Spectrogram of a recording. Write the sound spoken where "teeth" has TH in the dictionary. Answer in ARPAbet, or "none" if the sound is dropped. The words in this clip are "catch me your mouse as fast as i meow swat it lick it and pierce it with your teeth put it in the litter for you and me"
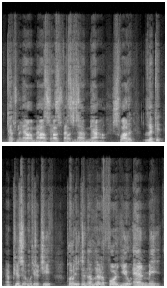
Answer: TH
